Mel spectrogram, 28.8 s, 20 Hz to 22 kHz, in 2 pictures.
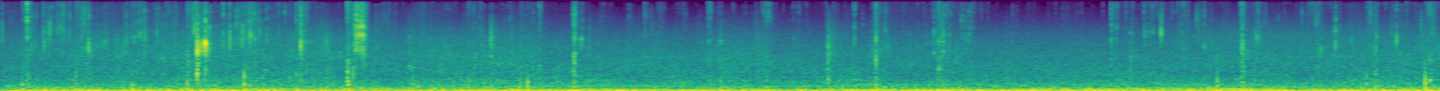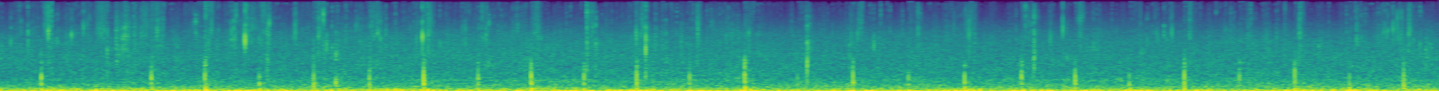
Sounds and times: tarpaulin 0.0 - 5.9
walking 0.0 - 6.0
tarpaulin 7.5 - 28.7
walking 11.1 - 28.7

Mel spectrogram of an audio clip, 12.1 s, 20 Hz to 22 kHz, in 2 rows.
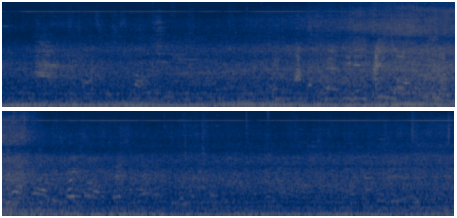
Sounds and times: Walking on the street 0.0 - 12.0

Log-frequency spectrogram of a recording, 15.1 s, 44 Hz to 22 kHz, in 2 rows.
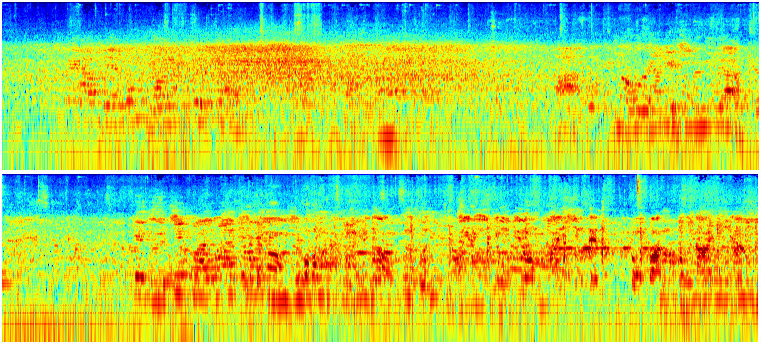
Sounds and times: Walking through the alley 0.0 - 15.1

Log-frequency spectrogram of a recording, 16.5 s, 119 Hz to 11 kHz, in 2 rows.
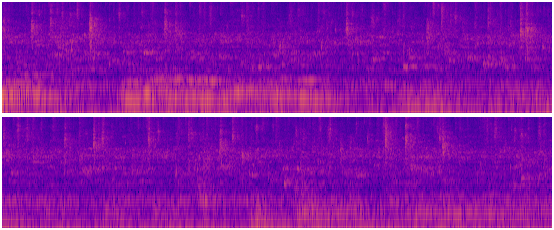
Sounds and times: water flowing into a 130 meters deep pit 0.0 - 16.5

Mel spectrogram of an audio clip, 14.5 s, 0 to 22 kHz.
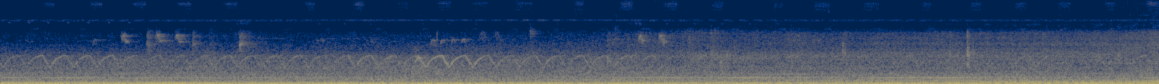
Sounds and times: traffic sound 8.5 - 14.4

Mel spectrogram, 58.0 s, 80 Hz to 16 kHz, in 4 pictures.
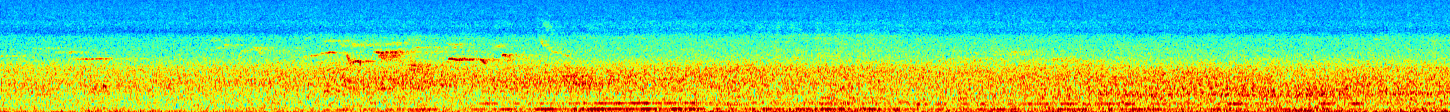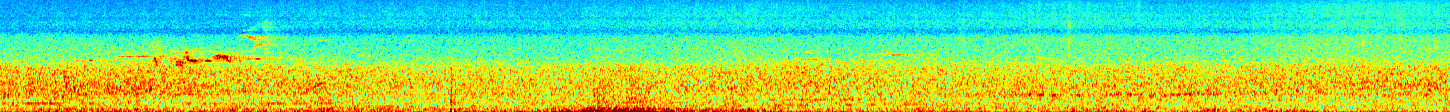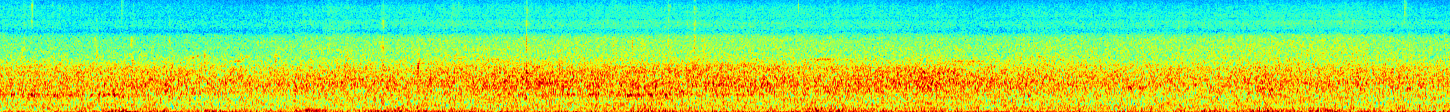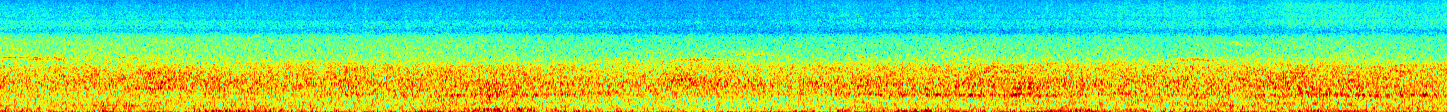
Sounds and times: traffic 0.0 - 57.9
wind in the trees 0.0 - 57.9

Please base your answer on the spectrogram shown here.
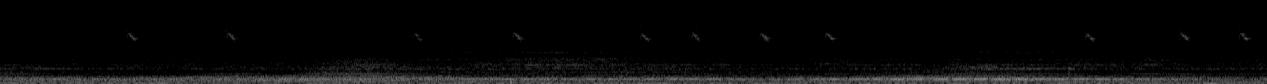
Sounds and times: distant combine harvesters 0.0 - 12.6
flock of starlings arrive in an adjacent hedge 10.8 - 12.6
house sparrow 11.7 - 12.6

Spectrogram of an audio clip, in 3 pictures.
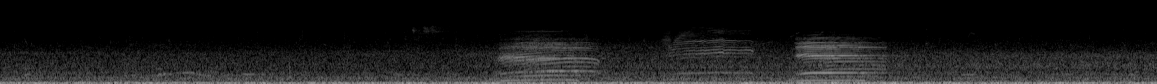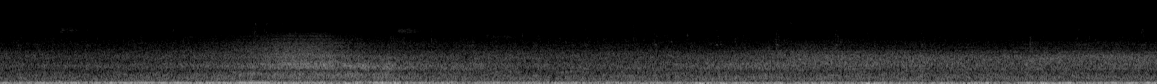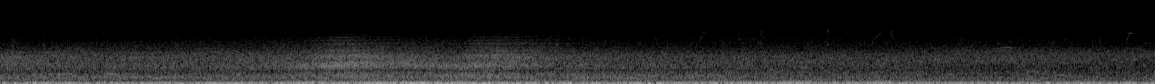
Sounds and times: bleating 5.0 - 6.0
bleating 6.6 - 8.9

